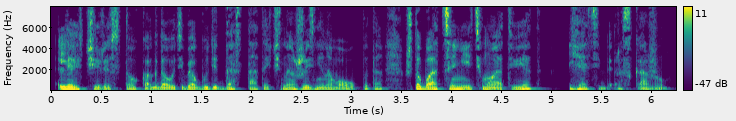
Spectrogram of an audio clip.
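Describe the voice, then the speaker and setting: A woman voicing a calm, gentle young male vampire who speaks softly and low. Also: brisk, gravelly, breathy edge, dry recording, heavily acted. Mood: tender. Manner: soft, low and restrained.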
